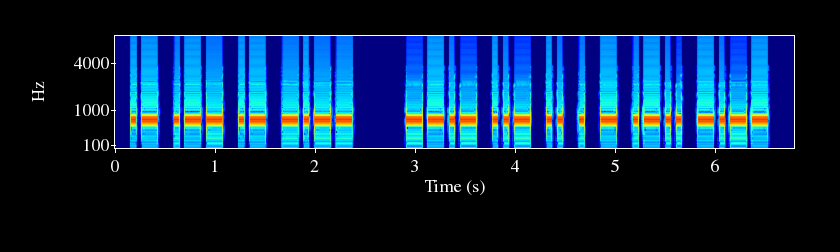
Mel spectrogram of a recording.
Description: Morse code, heard as a keyed tone, about 22 wpm, 700 Hz. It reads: AWAY QUIETLY
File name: 06-Chapter-06 22 WPM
